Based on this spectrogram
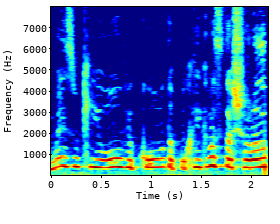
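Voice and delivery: high-pitched, quick retold questioning; imitated worried partner. Partner asking why she is crying, imitated alarm. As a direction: press for an answer in mock alarm.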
